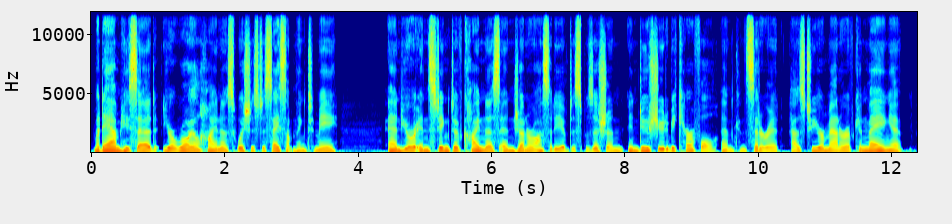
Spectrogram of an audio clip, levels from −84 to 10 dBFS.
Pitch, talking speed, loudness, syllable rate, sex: 195 Hz, 165 wpm, -19 LUFS, 5.5 syllables/s, female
